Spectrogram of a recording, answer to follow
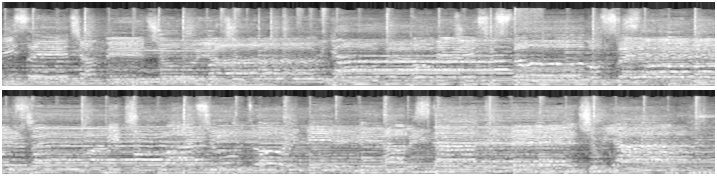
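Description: Male vocal ensemble singing in multi-part close harmony, accompanied by a live band of keyboards, bass guitar and drums with a steady beat.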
